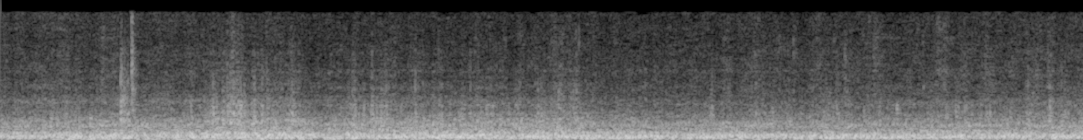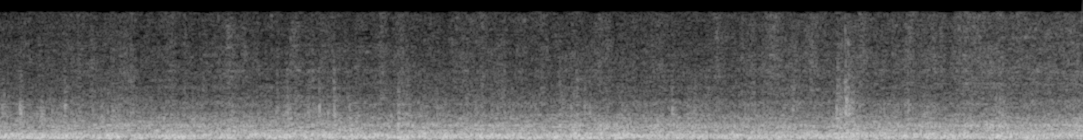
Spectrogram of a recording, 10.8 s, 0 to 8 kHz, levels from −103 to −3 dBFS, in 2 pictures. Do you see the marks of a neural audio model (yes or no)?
no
